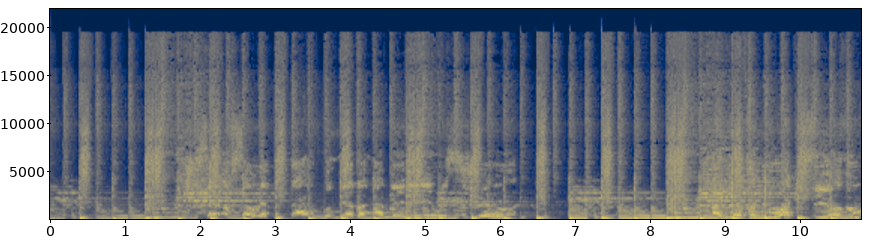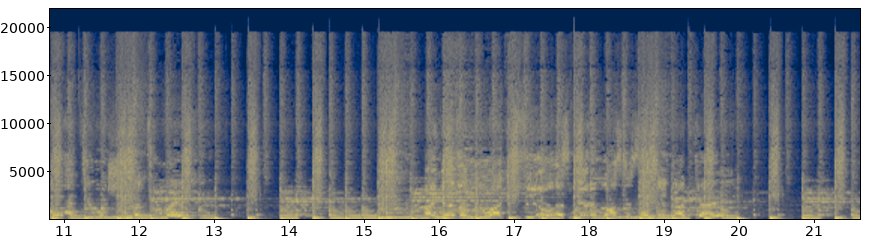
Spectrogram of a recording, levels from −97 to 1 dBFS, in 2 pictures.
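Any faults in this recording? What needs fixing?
A speech noise suppressor applied to music or sounds runs throughout. It treats steady tones and tails as noise, so level swings by around 10 dB.

The noise suppressor cuts sound at 0.0–1.72 s, 2.33–4.74 s, 5.28–5.61 s, 6.15–6.91 s, 12.68–13.87 s, 20.07–20.82 s and 21.16–21.5 s. Held sound sinks, by up to about 19 dB.

Disable speech noise suppression for this source, or switch it to a music mode.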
